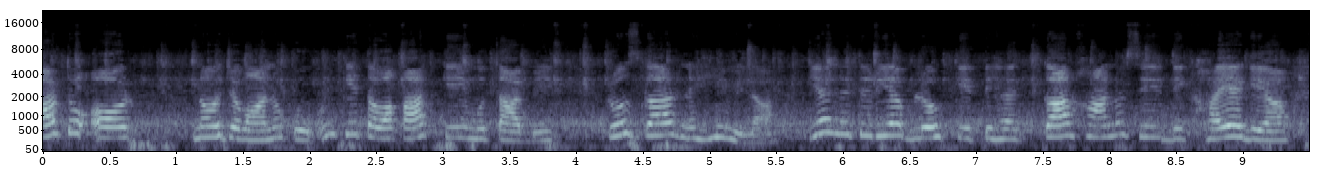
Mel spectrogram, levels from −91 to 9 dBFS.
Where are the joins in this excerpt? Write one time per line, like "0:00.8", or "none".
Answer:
none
